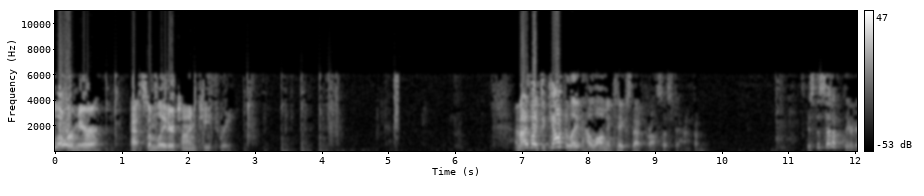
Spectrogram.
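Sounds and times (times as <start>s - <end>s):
stylus tapping on screen: 0.7s - 5.1s.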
